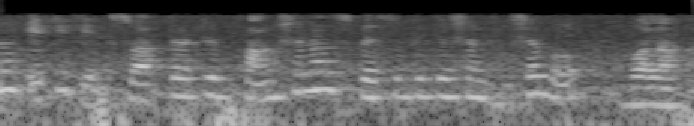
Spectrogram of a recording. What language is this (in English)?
Bangla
